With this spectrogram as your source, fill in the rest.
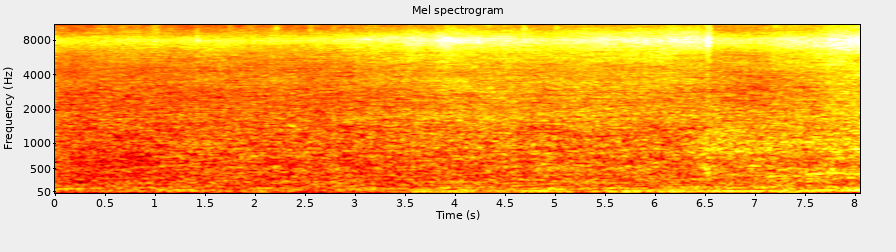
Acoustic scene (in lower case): street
